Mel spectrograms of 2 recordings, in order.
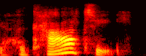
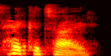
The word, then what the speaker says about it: Hecate: So yeah, Heka was Egyptian, and in Greco-Roman mythology, Hecate, who is commonly referred to as Hecate in most of the English and American circles, but to me, she's Hecate. She's Greek. It's Hecate.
